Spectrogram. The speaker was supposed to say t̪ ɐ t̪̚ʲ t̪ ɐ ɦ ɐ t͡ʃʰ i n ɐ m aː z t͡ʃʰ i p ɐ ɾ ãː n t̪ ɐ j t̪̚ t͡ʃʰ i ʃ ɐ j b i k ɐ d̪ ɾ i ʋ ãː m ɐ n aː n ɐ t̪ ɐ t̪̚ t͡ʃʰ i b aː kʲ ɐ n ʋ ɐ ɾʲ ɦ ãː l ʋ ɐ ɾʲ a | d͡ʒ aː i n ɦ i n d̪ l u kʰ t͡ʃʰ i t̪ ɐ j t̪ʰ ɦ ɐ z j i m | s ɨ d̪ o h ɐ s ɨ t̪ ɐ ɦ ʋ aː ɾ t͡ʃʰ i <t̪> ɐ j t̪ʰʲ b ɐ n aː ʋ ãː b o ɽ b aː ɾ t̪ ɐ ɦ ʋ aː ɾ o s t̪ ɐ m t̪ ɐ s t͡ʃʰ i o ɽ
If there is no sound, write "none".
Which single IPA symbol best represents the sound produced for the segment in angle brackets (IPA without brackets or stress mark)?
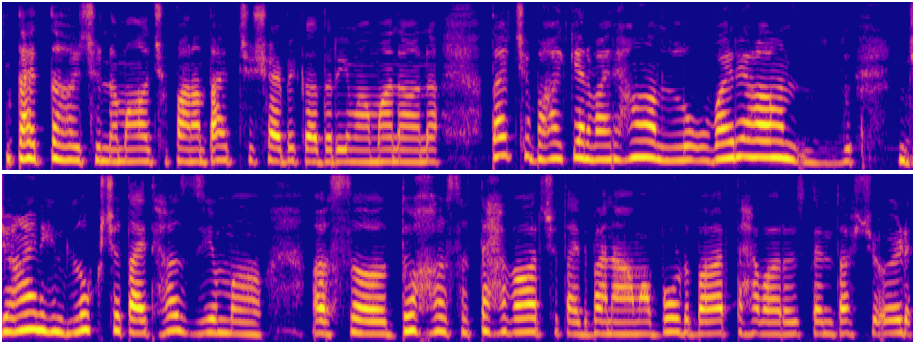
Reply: t̪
